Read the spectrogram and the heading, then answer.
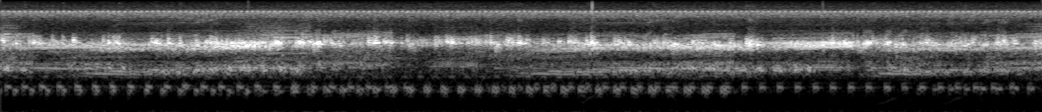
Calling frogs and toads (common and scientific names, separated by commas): Dendropsophus nahdereri, yellow cururu toad (Rhinella icterica), Scinax perereca, Cochran's lime tree frog (Sphaenorhynchus surdus), Leptodactylus latrans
